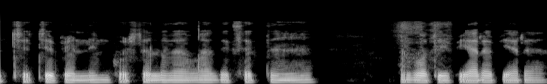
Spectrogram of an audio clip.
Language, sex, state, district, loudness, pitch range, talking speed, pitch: Hindi, male, Bihar, Araria, -17 LUFS, 100-105 Hz, 165 wpm, 100 Hz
